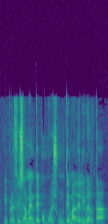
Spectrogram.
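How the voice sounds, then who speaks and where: A woman's voice: on the high side, steady tone, fast, a little mellow. A woman in her fifties, a spokeswoman answering emphatically in a studio interview. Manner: emphatic, repeats key phrases. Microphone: lapel.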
